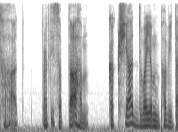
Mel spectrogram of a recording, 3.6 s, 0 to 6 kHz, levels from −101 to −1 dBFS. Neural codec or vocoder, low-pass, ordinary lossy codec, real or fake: autoencoder, 22.05 kHz, a latent of 192 numbers a frame, VITS, trained on many speakers; 5.4 kHz; none; fake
